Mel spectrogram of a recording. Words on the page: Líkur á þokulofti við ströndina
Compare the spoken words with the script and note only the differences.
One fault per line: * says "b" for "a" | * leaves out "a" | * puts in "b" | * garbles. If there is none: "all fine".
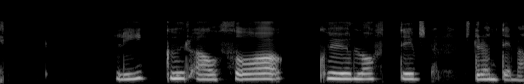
* leaves out "við"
